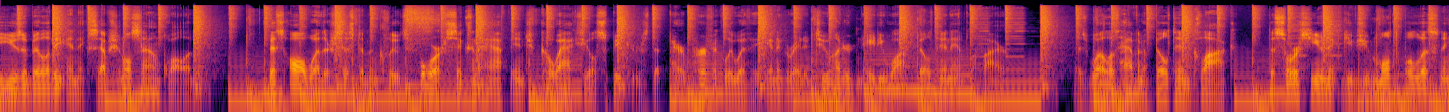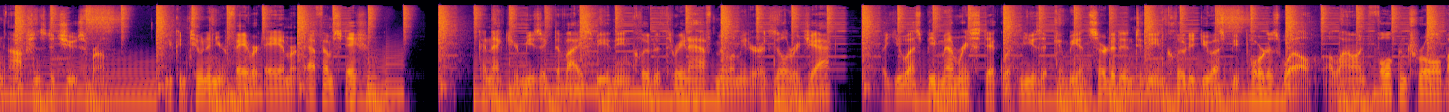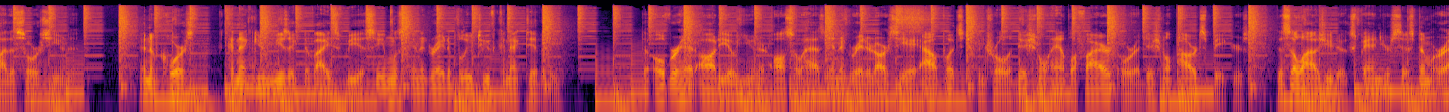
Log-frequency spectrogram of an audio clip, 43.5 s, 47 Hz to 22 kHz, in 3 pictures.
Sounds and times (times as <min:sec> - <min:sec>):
Speech: 0:00.0 - 0:02.0, 0:02.6 - 0:10.1, 0:10.8 - 0:18.3, 0:19.2 - 0:29.8, 0:30.4 - 0:34.6, 0:35.4 - 0:43.4
Music: 0:00.0 - 0:43.4.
